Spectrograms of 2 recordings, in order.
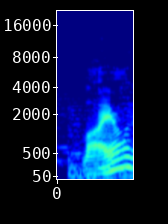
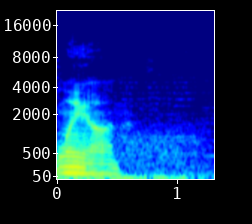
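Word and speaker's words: Lyon: friend of Prince Leon lion it's spelled with a Y so it looks like Lion that's Leon that's Leon I'll do what I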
